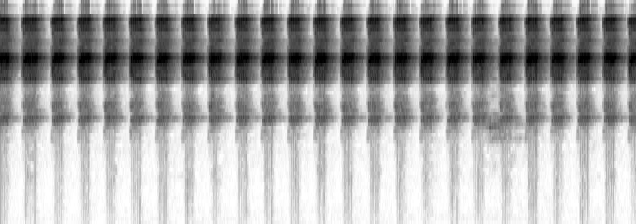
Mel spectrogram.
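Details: Night-singing walang kecek katydid, kept as tutor sound for birds: strident high chirps at a steady four per second, each swelling then cutting off, with a faint brief lower tone slipping in near the end.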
